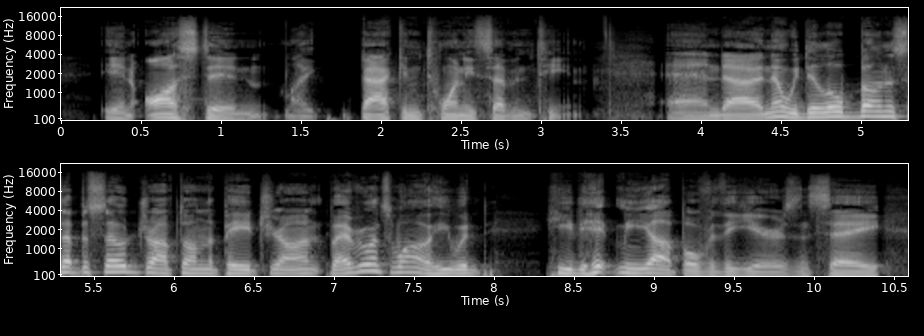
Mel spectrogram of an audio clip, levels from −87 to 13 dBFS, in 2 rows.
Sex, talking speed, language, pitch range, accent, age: male, 205 wpm, English, 105-140 Hz, American, 30-49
